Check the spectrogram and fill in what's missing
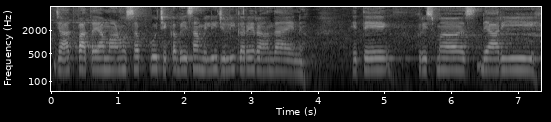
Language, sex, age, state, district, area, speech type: Sindhi, female, 45-60, Gujarat, Surat, urban, spontaneous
